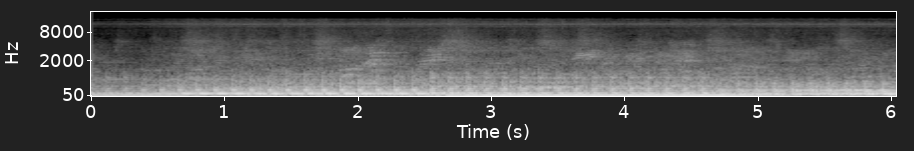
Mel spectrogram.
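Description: Live band music from synthesizers and electric guitar over a deep, sustained bass line, with a drum beat. The low bass note shifts about halfway through.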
